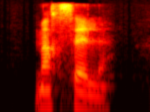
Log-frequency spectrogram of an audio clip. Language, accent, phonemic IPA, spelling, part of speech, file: French, France, /maʁ.sɛl/, Marcelle, proper noun, LL-Q150 (fra)-Marcelle.wav
- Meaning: a female given name, masculine equivalent Marcel, equivalent to English Marcella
